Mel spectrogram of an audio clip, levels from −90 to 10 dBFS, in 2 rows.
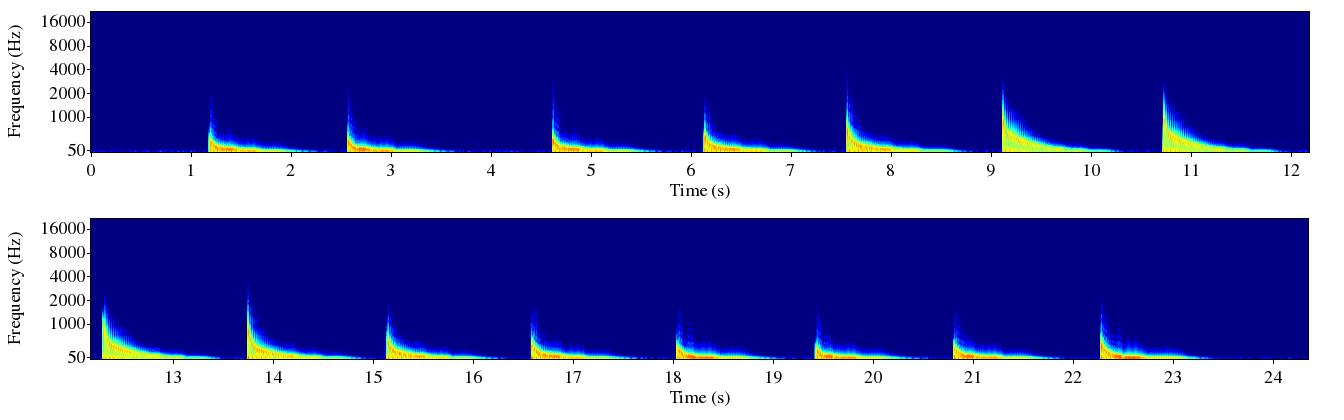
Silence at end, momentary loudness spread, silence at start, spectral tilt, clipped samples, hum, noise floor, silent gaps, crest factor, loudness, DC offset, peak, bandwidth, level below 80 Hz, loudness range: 1.2 s; 19 LU; 1.15 s; -16 dB/octave; under 0.1%; none; -83 dBFS; none; 24 dB; -23 LUFS; under 0.1%; 0 dBFS; 1.5 kHz; -28 dBFS; 4 LU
